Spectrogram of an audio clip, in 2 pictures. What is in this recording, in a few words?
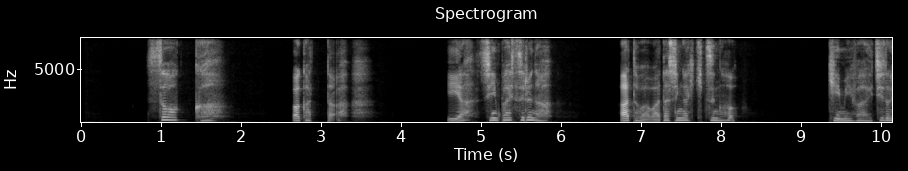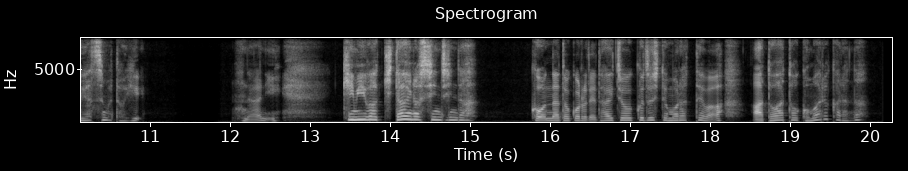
woman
